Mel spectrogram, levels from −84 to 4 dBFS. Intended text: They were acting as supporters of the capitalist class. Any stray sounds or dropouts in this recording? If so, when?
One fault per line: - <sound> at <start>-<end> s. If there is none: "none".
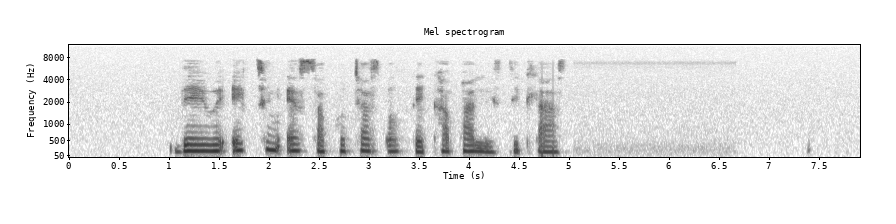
none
